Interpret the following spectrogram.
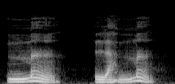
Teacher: So this combination A-I-N is quite interesting because it will give you the sound un. So it's really a nasal, it goes in your nose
